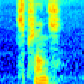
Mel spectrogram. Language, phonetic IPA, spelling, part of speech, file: Polish, [spʃɔ̃nt͡s], sprząc, verb, LL-Q809 (pol)-sprząc.wav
